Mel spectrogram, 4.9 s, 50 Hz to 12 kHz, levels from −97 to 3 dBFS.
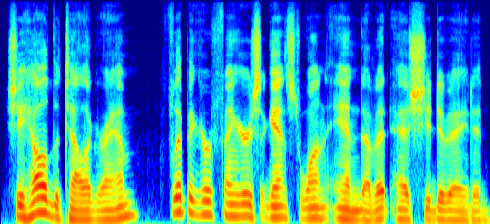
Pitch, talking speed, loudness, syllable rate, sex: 120 Hz, 185 wpm, -18 LUFS, 5.0 syllables/s, male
